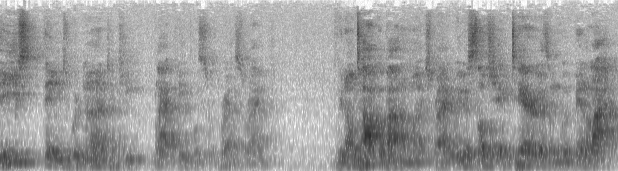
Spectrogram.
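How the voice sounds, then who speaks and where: A man with an American accent speaks at a medium pitch, his tone animated and his pitch varying in an ordinary way. Room echo is audible, and there is noticeable background noise. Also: moderate pace. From Compton, California. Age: 60s. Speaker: author and historian speaking at a book event. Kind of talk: book talk lecture with slides. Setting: room with audience and slides. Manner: conversational, animated.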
